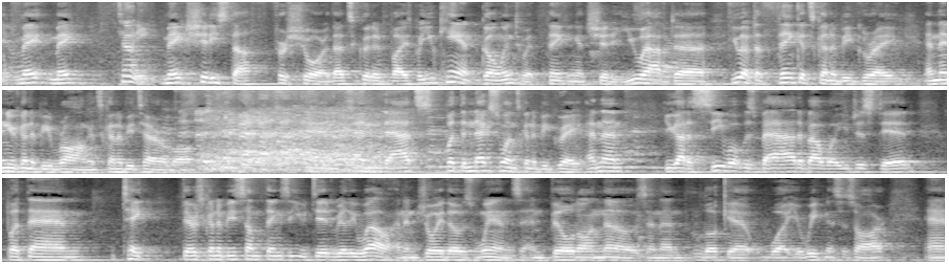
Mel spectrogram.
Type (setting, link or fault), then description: setting, live audience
